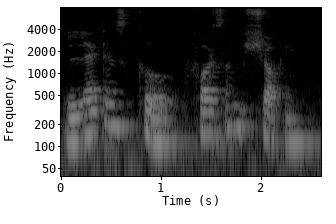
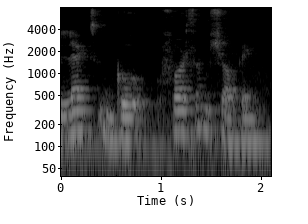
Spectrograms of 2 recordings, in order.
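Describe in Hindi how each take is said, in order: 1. 'Let' और 'us' दो शब्दों की तरह बोले जाते हैं। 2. 'Let us' एक सिलेबल में कॉन्ट्रैक्ट होता है। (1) "ये अलग अलग करके" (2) "लेट्स भी बोल सकते हो आपको जल्दी में"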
